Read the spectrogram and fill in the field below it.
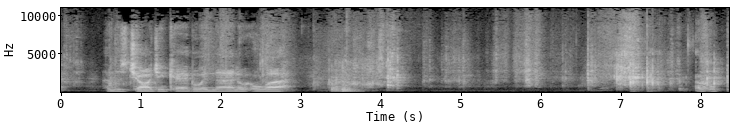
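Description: Cardboard and plastic packaging rustles and clicks as it is handled close by.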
